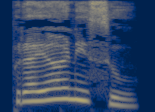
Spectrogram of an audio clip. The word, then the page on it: ಪ್ರಯಾಣಿಸು: Kannada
